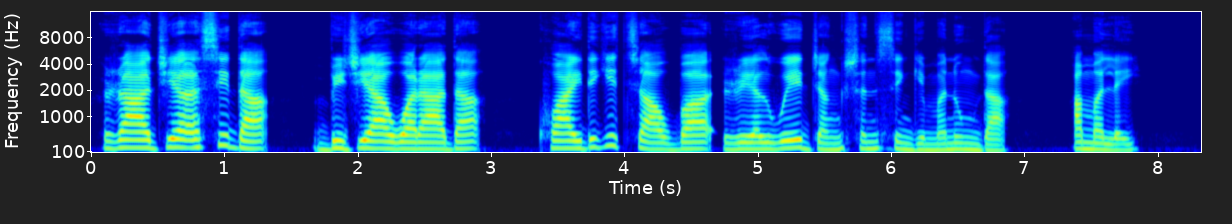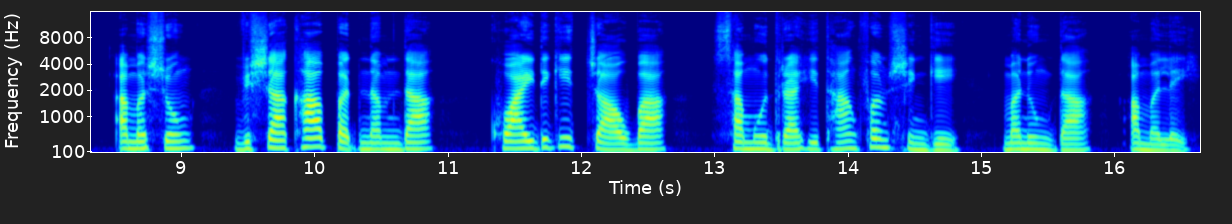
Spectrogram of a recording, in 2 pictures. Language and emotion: Manipuri, neutral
